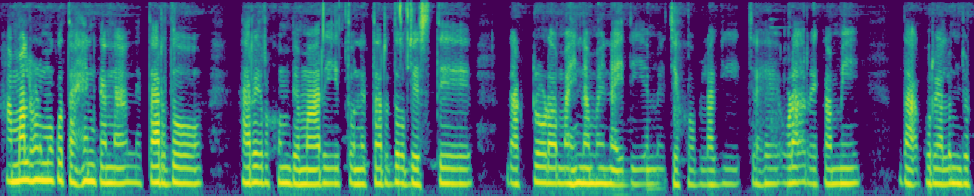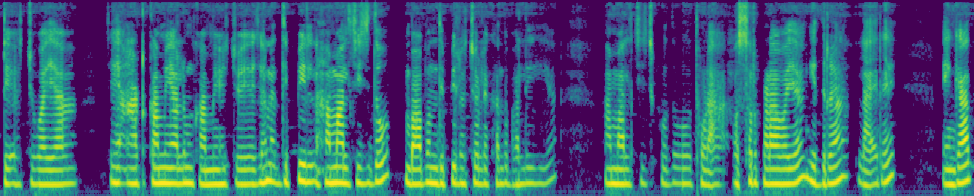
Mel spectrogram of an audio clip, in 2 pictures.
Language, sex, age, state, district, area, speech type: Santali, female, 45-60, Jharkhand, Bokaro, rural, spontaneous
